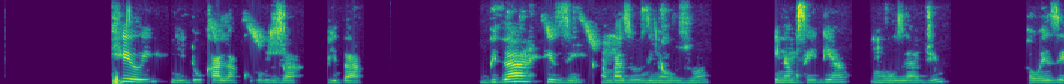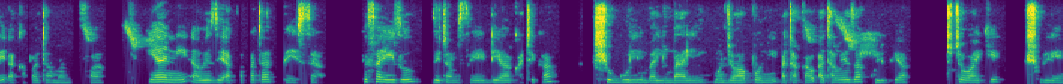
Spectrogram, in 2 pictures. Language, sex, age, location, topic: Swahili, female, 36-49, Nakuru, finance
